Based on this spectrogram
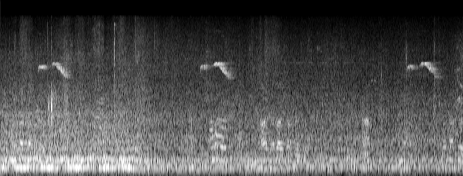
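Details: White-whiskered laughingthrush, a Taiwan endemic, giving three thin, high whistled notes, each slurring downward, spaced three to four seconds apart over steady background noise and faint voices.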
